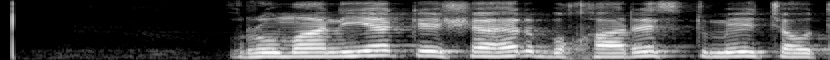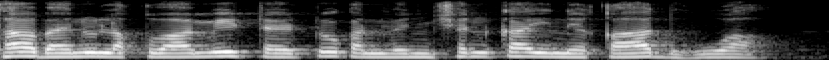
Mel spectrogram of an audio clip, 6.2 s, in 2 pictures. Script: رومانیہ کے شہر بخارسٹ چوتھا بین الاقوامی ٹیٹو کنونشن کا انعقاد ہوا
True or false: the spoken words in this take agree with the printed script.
false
